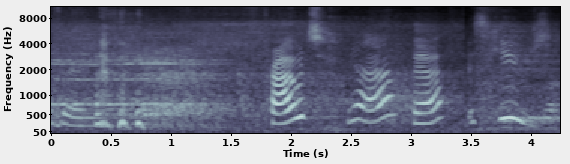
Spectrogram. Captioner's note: laughs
